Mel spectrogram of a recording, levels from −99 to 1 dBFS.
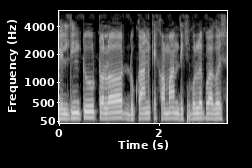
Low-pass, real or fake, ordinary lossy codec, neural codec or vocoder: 5.4 kHz; real; MP3, 48 kbps; none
